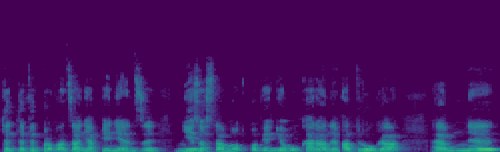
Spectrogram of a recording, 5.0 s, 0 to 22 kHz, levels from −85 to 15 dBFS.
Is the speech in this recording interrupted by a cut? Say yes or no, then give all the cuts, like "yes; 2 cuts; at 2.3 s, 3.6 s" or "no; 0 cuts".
yes; 1 cut; at 3.4 s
